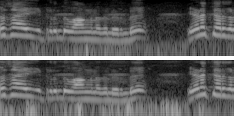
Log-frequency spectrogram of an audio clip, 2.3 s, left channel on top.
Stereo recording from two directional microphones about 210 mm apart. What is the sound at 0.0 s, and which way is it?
Speech, 10° left (ahead or behind).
